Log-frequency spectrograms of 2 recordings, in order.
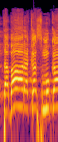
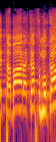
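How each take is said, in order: First: تبارک اسمک with a clear hissed s in اسمک; تبارک اسمک with a true seen; correct seen. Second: تبارک اسمک with th replacing the s in اسمک; تبارک اسمک with tha instead of seen; wrong th sound. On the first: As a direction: recite تبارک اسمک properly, s not th. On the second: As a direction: mispronounce تبارک اسمک, tongue between teeth for th. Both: Shown as a demonstration. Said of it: "سین کو سا پڑھ دیا".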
